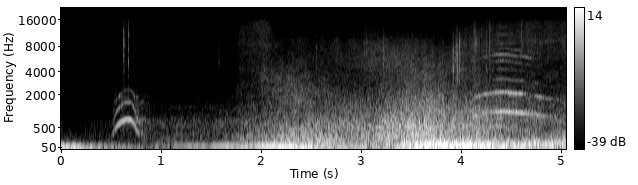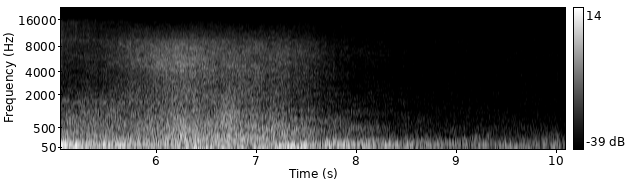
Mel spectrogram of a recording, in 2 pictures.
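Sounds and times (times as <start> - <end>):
heavy low rumble: 0.0 - 5.6.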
